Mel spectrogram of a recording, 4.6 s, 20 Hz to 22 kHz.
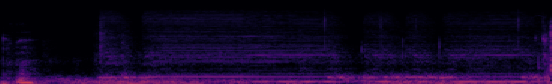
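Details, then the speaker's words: Renault 5 GT Turbo van, newly wired fuel pump tested from a battery with a live wire and ground. A steady low whir with a faint hum runs evenly for about four seconds; the fuel pump works normally. "don't know where you can hear that but it works I don't know why I was thinking it wouldn't work"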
